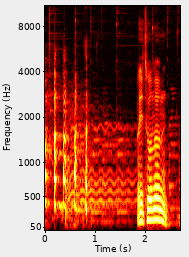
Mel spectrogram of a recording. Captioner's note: playful sound effect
